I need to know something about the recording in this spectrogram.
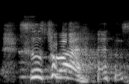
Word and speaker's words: Sichuan: She was born to illiterate working class parents in China's western, I'm not sure how to pronounce that, Lily. Sichuan.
